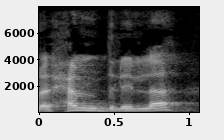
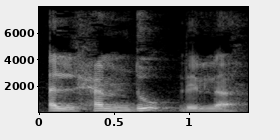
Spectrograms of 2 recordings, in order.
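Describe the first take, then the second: First: The d is followed by no vowel. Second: The d is followed by a short u. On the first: The speaker calls it wrong. "وليس بتسكينها" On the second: The speaker calls it right. "نضم حرف الدال"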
